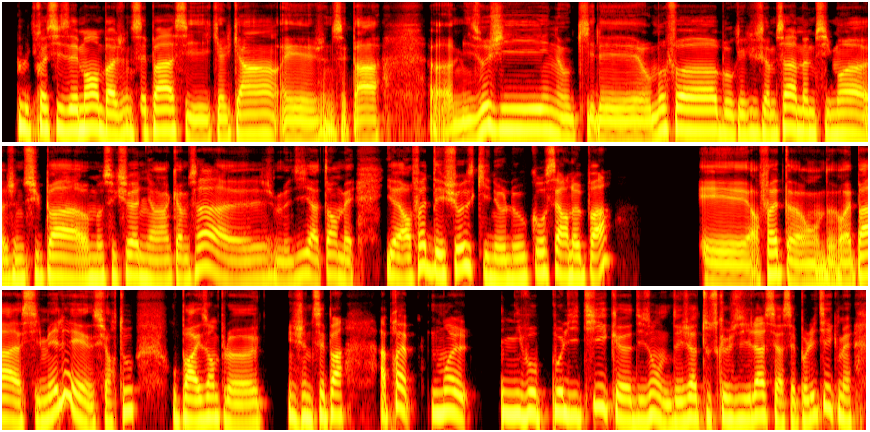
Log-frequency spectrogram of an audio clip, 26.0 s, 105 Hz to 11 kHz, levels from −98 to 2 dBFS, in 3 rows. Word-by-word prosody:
Plus 170 -4 +2
précisément, 165 +1 +3
bah, 140 -4 +4
je 130 - -2
ne - - -2
sais 150 +2 -2
pas 155 0 +4
si 115 -7 -2
quelqu'un 135 +2 0
est 110 -1 -1
je - - -5
ne - - -3
sais - - -1
pas, 110 +1 +1 0.5
heu, - - -2
misogyne 160 - +1
ou 115 -2 -2
qu'il 115 0 -3
est 105 0 -1
homophobe 155 +5 +2
ou 135 - 0
quelque 135 +1 -2
chose 140 - -2
comme 135 -2 -1
ça, 165 +3 +3
même 145 -2 0
si 140 +1 -1
moi 140 -1 +1
je 135 +1 -2
ne 130 - -2
suis 145 +2 -1
pas 140 -2 +1
homosexuel 145 +1 -1
ni 135 - -2
rien 125 0 -3
comme 135 0 -3
ça, 180 -5 0
heu, 125 +1 -6
je 140 - -8
me 120 -1 -6
dis: 150 +5 -4
«Attends 150 +3 -3
mais 125 -4 -3 0.3
il - - -2
y 150 - +1
a 135 -1 +2
en 135 - 0
fait 205 +4 0
des 160 -3 +2
choses 190 +5 +1
qui 145 - -4
ne 130 -1 -1
nous 130 +2 -2
concernent 145 -2 +1
pas 140 +9 +1 0.9
et 110 -2 -1
en - - -1
fait, 160 0 0
heu, 110 - 0
on 110 0 -2
ne - - -2
devrait 115 -2 -1
pas, 150 0 +3
heu, - - -2
s'y 135 +1 -2
mêler, 170 - +2
heu, - - -4
surtout». 130 - -2 0.4
Ou 160 - -1
par 150 -1 +4
exemple, 155 0 +1
heu, 125 0 -1 0.3
je 165 -1 0
ne 155 - +2
sais 165 +3 0
pas 170 0 +3 0.4
après - - +1 0.2
moi 190 0 +2 0.4
niveau 185 0 +3
politique, 185 +5 0
heu, 150 -3 +1
disons 145 +2 -1
déjà 140 +5 +1
tout 155 +2 -2
ce 155 - -4
que 160 - +1
je - - -1
dis 150 +1 -1
là 170 +1 +4
c'est 165 - -1
assez 135 +1 -2
politique 175 - -2
mais 145 -5 0
145 Hz, 215 wpm, -23 LUFS, 130-160 Hz, 0.9 s, bah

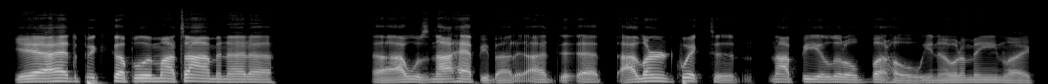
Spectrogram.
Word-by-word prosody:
Yeah, 135 +3 +6
I - - +6
had 150 -1 +6
to 145 - -7
pick 150 +3 -3
a - - -32
couple 145 -1 +4
in 140 - +1
my 140 -1 +4
time, 140 -1 +4
and 125 -1 -2
I'd, 120 0 0
uh 115 -2 -1 1.0
Uh, - - -7
I 105 +3 +1
was 120 -3 -2
not 125 +3 +2
happy 120 -7 +1
about 95 +1 -6
it, - - -6
I 115 - -2
did 95 -3 -9
that - - -2 0.2
I 115 - +1
learned 150 0 +2
quick 150 -1 -1
to 100 -1 -7 0.3
not 120 -1 -2
be 125 -1 -2
a 120 - -2
little 115 -3 -3
butthole, 95 -7 -5
you 95 - -7
know 95 +1 -6
what 105 - -4
I - - -4
mean? 110 0 -7
Like 90 -2 -7
120 Hz, 215 wpm, -23 LUFS, 105-140 Hz, 1.0 s, Yeah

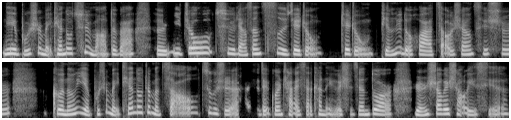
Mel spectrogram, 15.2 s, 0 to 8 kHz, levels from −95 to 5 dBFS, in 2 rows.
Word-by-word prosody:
你 245 -1 +5
也 250 -1 +7
不 215 -1 -1
是 265 +3 -3
每 215 -6 +2
天 225 -2 +3
都 260 +1 +3
去 315 +5 -3
嘛， 230 +2 0
对 225 -1 0
吧？ 210 +4 -2 0.3
呃， 210 -1 +4
1 265 -3 +2
周 280 +4 +4
去 250 -4 -1
2-3 230 +4 +2
次 255 -2 0
这 215 0 +5
种 230 +6 -3 0.3
这 240 - +4
种 230 +3 -2
频 210 -1 -1
率 275 +4 0
的 220 -4 +2
话， 205 -3 +1
早 195 0 -2
上 215 +2 -1
其 240 -1 -5
实 240 0 -3 0.6
可 230 -2 +4
能 220 +5 +3
也 255 -7 +2
不 210 +3 -5
是 225 +9 -6
每 225 -9 +2
天 270 +2 0
都 310 0 +1
这 315 0 -1
么 240 -7 +2
早， 215 - -1 0.2
就 280 -3 -2
是 215 -4 0
还 - - -2 0.3
是 205 - -12
得 205 +1 +1
观 210 0 +2
察 215 -2 -1
一 - - 0
下， 200 - -3
看 210 +2 -1
哪 230 +3 -2
个 220 - -3
时 210 +1 -8
间 210 0 0
段 230 -1 +4
儿， 205 - -2 0.3
人 200 0 +3
稍 235 +1 +2
微 240 0 +6
少 230 -2 -2
一 195 0 0
些。 215 - -5
230 Hz, 235 characters per minute, -21 LUFS, 210-250 Hz, 0.6 s, 也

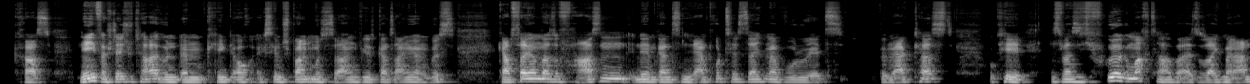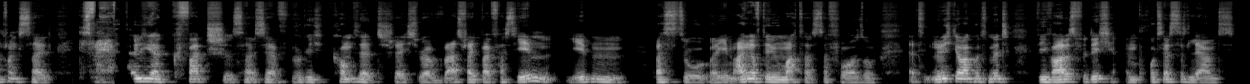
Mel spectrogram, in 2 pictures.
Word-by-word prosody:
Krass. - - 0 0.3
Ne, 140 +7 +9
verstehe 125 -2 +2
ich 125 - -3
total 125 +1 +1
und, 110 -1 +1
ähm, 105 0 +1
klingt 110 0 -2
auch 110 0 -2
extrem 115 +1 -2
spannend, 115 +1 +1
muss 115 -1 0
ich - - -4
sagen, 110 +2 -2
wie 110 - -3
du 110 - 0
das - - -11
Ganze 105 -2 -3
angegangen 105 -1 -2
bist. 115 0 -4 0.4
Gab's 105 0 +3
vielleicht 135 +3 +8
auch - - +4
mal 130 -1 +4
so 125 - -2
Phasen 135 +3 +1
in 115 - -5
dem 115 -2 +2
ganzen 110 +1 0
Lernprozess, 120 +3 -3
sage 120 -1 +1
ich - - -7
mal, 115 -2 -1
wo 105 0 -6
du 105 -1 -3
jetzt 100 0 -5 0.3
bemerkt 105 +2 -2
hast: 125 0 -1 0.3
„Okay, 115 -5 +1 0.2
das, 115 +1 -5
was 120 -1 +2
ich 115 +1 -2
früher 165 +8 +5
gemacht 275 - +2
habe, 105 -1 -2
also, 100 0 -4
sage 105 0 0
ich 110 - -9
mal 105 - 0
in 95 - -2
Anfangszeit, 115 -1 -2 0.2
das - - +6
war - - 0
ja - - +2 0.2
völliger 140 -3 +5
Quatsch.“ 125 0 0
Das 105 +1 -4
heißt 110 +1 -3
ja 105 -2 -3
wirklich 110 +1 -8
komplett 120 -4 -2
schlecht, 100 0 -6
oder 100 -4 -4
war's 115 - -1
vielleicht 105 -2 -1
bei 100 - 0
fast 105 +2 -3
jedem 140 +7 +2
jedem 115 -3 -3 0.2
was 110 +1 +1
du 100 -4 -5
bei - - -5
jedem 100 +1 -4
Angriff, 135 +3 +5
den 120 -4 +1
du - - +3
gemacht 100 -2 +1
hast, 95 0 -5
davor 100 -3 -6
so, 90 -1 -12 0.3
et - - -8
nehme 120 - +1
mich 135 0 +4
mal 130 0 +6
kurz 130 -1 -4
mit, 130 +1 -2 0.3
wie 115 -1 +2
war 110 +1 +8
das 125 +1 +2
für 110 - -10
dich 125 +1 -1
im 105 0 -6
Prozess 110 +2 -3
des 120 -1 -6
Lernens? 90 -3 -4
110 Hz, 230 wpm, -23 LUFS, 105-125 Hz, 0.4 s, Ne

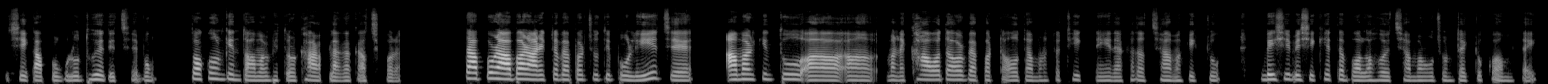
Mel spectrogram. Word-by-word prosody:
সেই 205 -2 -1
কাপড়গুলো 190 +1 -2
ধুয়ে 225 -1 -1
দিচ্ছে 175 - -9
এবং 185 - -8 0.4
তখন 250 +1 +1
কিন্তু 220 -3 -3
আমার 185 0 -2
ভেতর 185 -1 -5
খারাপ 190 -1 +1
লাগা 175 0 -4
কাজ - - -4
করে। - - -8 0.7
তারপর 275 0 +7
আবার 250 0 +7
আরেকটা 225 +1 +4
ব্যাপার 225 +1 -2
যদি 225 +1 -8
বলি 195 -1 -3 0.3
যে, 195 - +1 0.6
আমার 240 +1 +5
কিন্তু 240 0 -8 0.3
আ - - +7 0.4
আ - - +2 0.4
মানে 195 -1 -3
খাওয়া 220 -1 +2
দাওয়ার 215 -1 +1
ব্যাপারটাও 195 -1 -5
তেমন 180 -1 -5
একটা - - -14
ঠিক 210 -3 -9
নেই। 180 0 -8
দেখা 175 +4 -10
যাচ্ছে 180 +1 -10
আমাকে 185 0 -10
একটু 190 - -15 0.6
বেশি, 230 +1 0
বেশি 215 0 -2
খেতে 230 -1 -6
বলা 185 0 -2
হয়েছে 190 -1 -7
আমার 185 0 -7
ওজনটা 185 0 -10
একটু 200 +2 -13
কম - - -5
তাই। - - -8
200 Hz, 180 wpm, -24 LUFS, 185-225 Hz, 0.7 s, তারপর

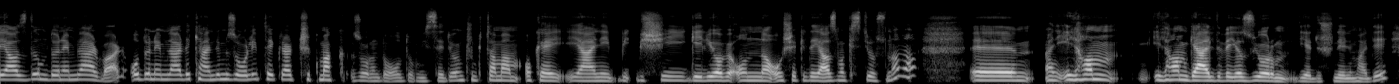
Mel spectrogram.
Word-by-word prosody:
yazdığım 220 +1 -1
dönemler 215 0 -2
var. 200 - -3
O 235 0 -2
dönemlerde 230 -1 -3
kendimi 230 -1 -3
zorlayıp 230 +2 -4
tekrar 225 -2 -2
çıkmak 210 -4 -3
zorunda 165 -3 -8
olduğumu 155 +1 -10
hissediyorum. 155 +5 -6
Çünkü 195 -2 -11
tamam, 190 -3 -2
okay, 180 -3 -1
yani, 165 -2 -1
bi 170 -4 -10
bir 185 - -9
şey 185 0 -3
geliyor 180 0 +2
ve - - +2
onunla 180 -2 0
o 180 - -1
şekilde 185 -1 -5
yazmak 175 +2 +1
istiyorsun 175 -5 -7
ama, 365 +1 -4 0.5
emm, 190 -1 +7
hani, 195 -1 -2
ilham 220 +2 +3 0.4
ilham 210 +1 +2
geldi 180 -2 +7
ve 180 - +1
yazıyorum 170 -4 +2
diye 145 -3 -3
düşünelim 140 +1 -4
hadi, 145 - -4
190 Hz, 160 wpm, -23 LUFS, 175-215 Hz, 0.5 s, emm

